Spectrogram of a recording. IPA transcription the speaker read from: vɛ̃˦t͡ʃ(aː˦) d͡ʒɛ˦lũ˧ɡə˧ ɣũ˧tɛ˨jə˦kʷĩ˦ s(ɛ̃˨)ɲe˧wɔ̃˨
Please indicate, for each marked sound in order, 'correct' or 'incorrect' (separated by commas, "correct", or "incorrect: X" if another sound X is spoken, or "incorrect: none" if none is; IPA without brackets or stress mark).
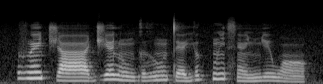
incorrect: aː˨, correct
